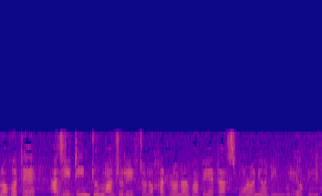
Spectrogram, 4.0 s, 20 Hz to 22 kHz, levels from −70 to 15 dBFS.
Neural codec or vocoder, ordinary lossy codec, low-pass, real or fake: none; AAC, 32 kbps; 7.2 kHz; real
